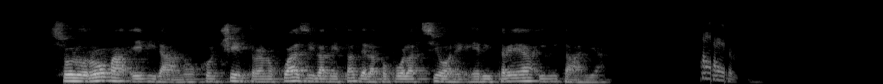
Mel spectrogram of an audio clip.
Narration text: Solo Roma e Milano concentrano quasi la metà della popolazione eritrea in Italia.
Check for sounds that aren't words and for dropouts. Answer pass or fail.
fail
